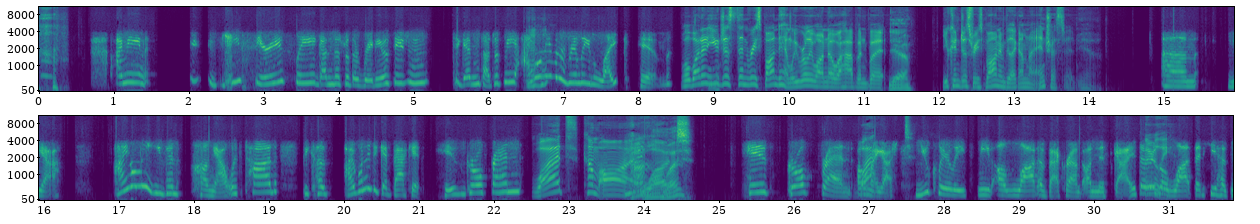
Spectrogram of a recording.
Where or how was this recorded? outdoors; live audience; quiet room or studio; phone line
phone line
